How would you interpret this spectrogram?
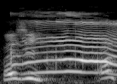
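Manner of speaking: squeaky high. Pretend. Parent egging baby on, squeaky high.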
